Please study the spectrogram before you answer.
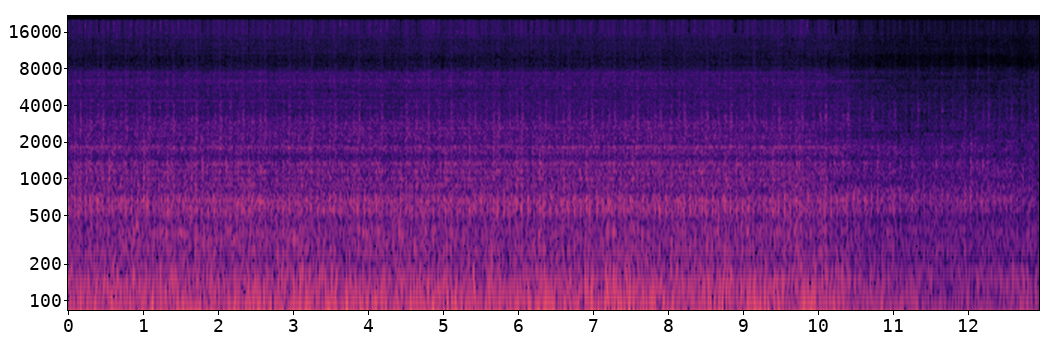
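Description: Engine idles with an uneven, stumbling beat and occasional dropped pulses instead of a steady rhythm; an intermittent misfire, cause not yet known.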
